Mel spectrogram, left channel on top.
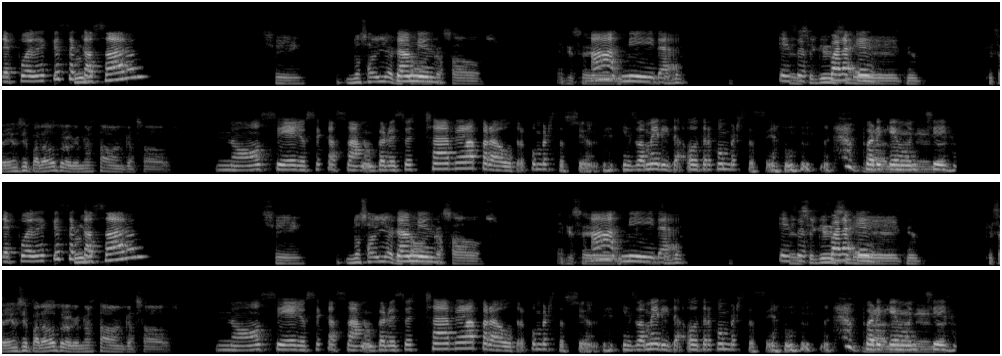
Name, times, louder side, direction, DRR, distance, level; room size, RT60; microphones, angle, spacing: voice 1, 0.0-1.5 3.9-4.4 5.9-6.8 7.8-8.7 12.1-19.5, left 1 dB, 5° left, 1.8 m, -28 dB
voice 2, 2.6-3.0 3.4-4.9 5.5-6.2 6.6-6.8 7.9-9.2 9.8-11.7 18.6-19.5, right 2 dB, 30° right, 1.8 m, -35 dB
head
